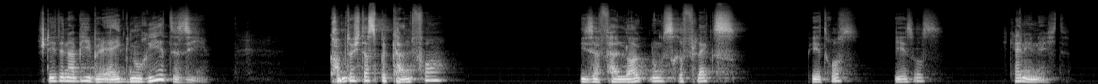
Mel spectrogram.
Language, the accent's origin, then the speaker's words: German; Wolfsburg, Lower Saxony, Germany; Heute in Deutschland werden zum Beispiel aus Wolfsburg, wo ich herkomme, ist viel Geld im Umlauf.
